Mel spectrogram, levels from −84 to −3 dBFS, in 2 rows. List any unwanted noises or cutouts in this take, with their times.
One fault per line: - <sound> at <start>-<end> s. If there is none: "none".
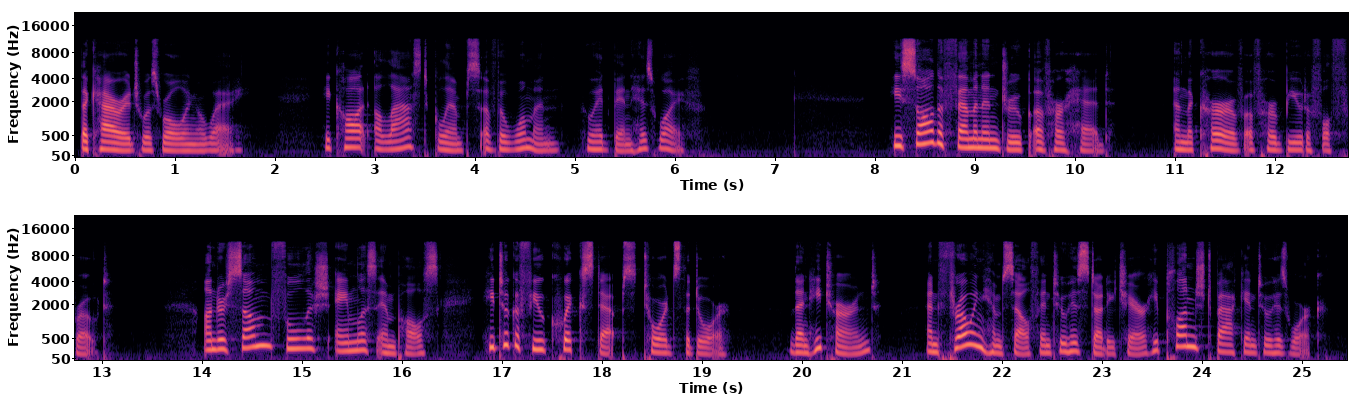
none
